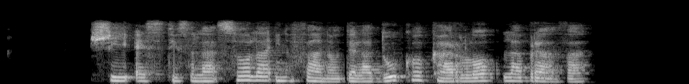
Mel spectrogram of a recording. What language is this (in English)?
Esperanto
